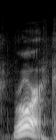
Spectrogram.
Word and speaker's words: Rourke: You're the only YouTuber that pronounced my last name F right. Rourke.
